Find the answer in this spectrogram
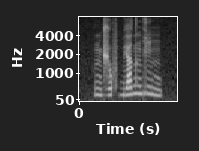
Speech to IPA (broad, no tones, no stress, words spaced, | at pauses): nd͡ʒofbʲadŋɡiŋ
